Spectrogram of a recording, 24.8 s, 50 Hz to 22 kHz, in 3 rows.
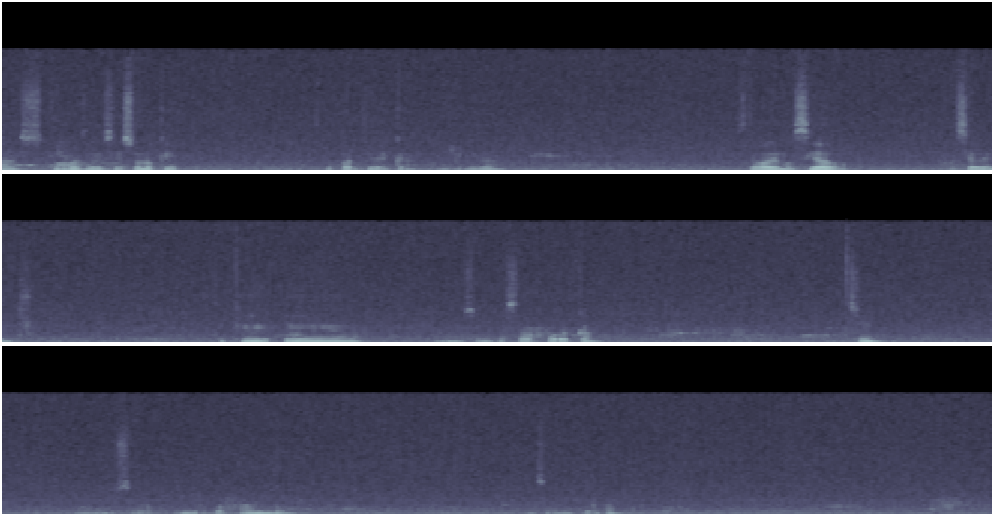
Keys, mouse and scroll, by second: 1.2 click, 2.0 click, 3.0-5.8 drag, 7.1 click, 14.7 click, 16.8-18.2 drag, 20.7 click, 24.2 click.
